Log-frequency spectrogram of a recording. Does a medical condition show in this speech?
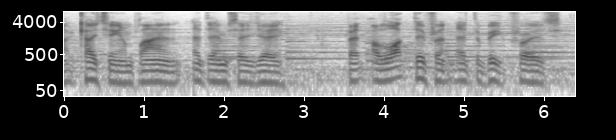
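Yes: motor neurone disease; hand onset.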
